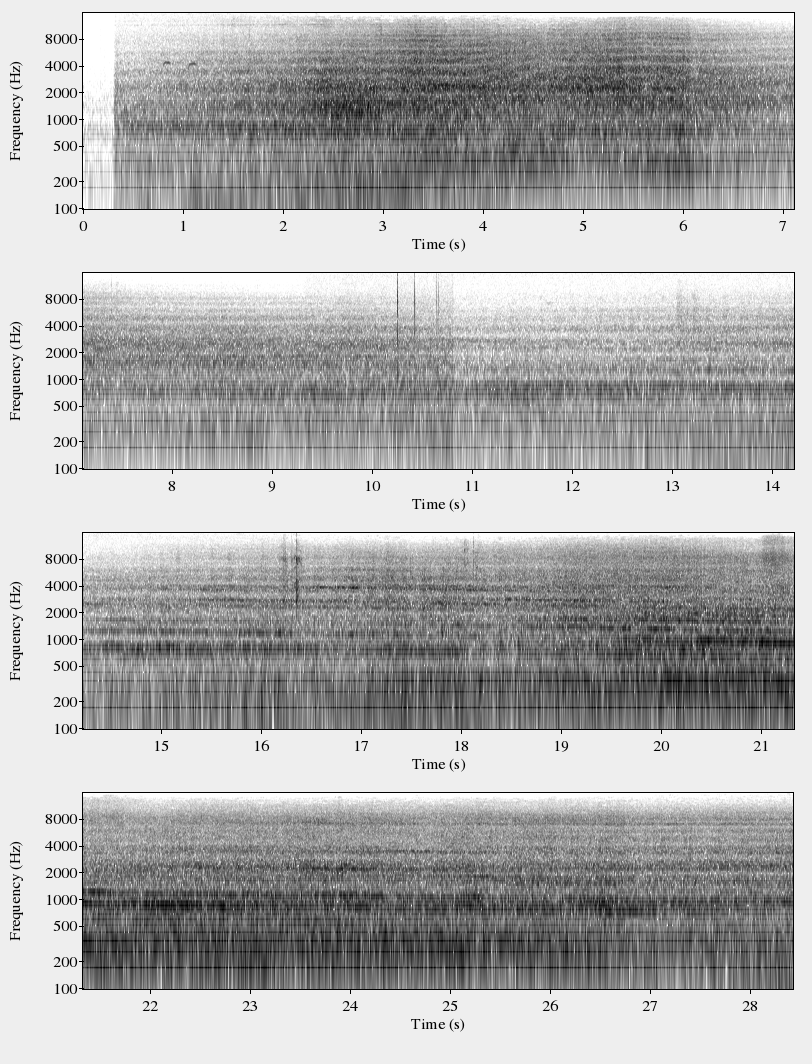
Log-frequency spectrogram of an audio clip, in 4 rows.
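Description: Class 313 electric multiple unit running in and slowing down. Rail and wheel noise is loud in the first few seconds, then the traction motors' whine falls steadily in pitch through the second half as the train brakes.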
